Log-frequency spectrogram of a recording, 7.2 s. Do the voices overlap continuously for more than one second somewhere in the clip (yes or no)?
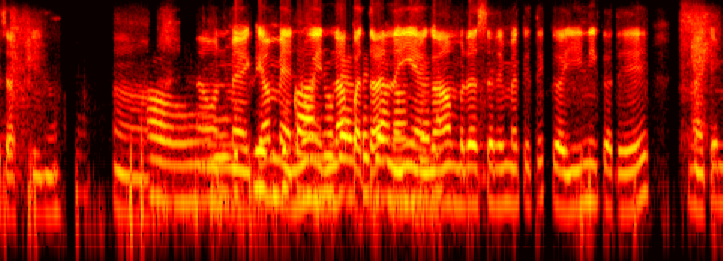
yes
